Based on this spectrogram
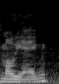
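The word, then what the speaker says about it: Mojang: person who pronounces because I'm the person who pronounces uh the Minecraft Publishers or the the Minecraft uh the Minecraft developer is Mo yang because that's how it's supposed to be print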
